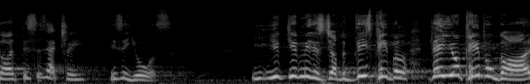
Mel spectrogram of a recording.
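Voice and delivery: play-acted, pointed, openly sarcastic tone. Acting out Moses speaking to God: sarcastic Moses voice. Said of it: "I can almost hear the sarcasm".

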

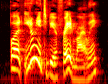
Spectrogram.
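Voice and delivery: ordinary delivery

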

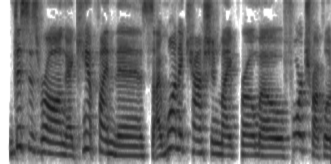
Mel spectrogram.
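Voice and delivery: usual speaking voice

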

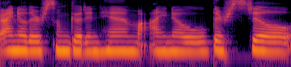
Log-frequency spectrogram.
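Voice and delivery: ordinary delivery

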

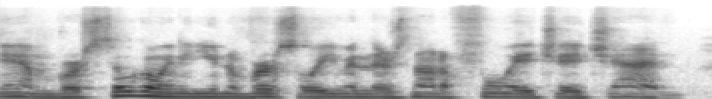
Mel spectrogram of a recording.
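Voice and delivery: ordinary talk

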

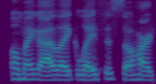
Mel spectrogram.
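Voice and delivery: ordinary delivery

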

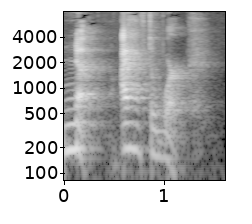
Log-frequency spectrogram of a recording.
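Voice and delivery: mock snapping, snappy put-on tone. Retelling his answer when she asked him to lie down with Harper, imitating someone snapping. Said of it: "he just snaps at me like".

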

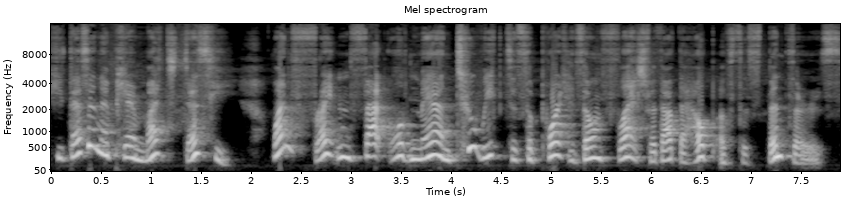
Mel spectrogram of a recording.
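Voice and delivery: put-on woman's voice impression. Reading a quote aloud as an impression of a woman's voice. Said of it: "I'm going to do my impression of her real quick".

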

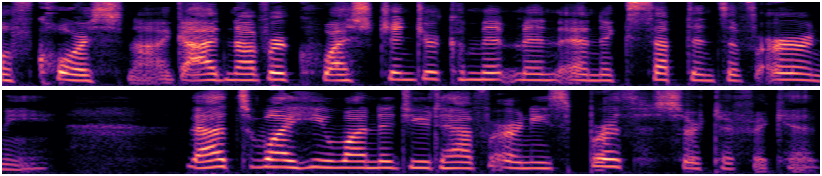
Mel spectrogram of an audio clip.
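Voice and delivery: ordinary delivery

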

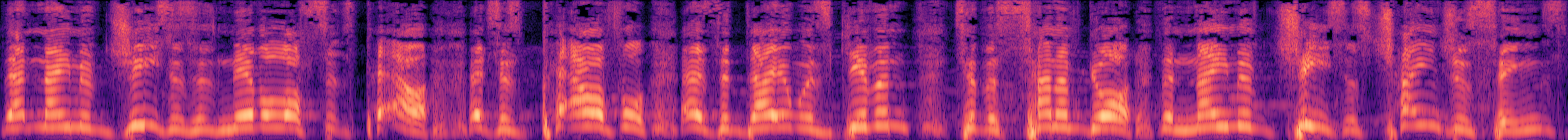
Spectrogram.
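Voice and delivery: loud, excited, fired-up preacher-style yelling. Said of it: "I know I'm yelling".

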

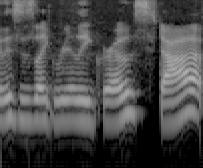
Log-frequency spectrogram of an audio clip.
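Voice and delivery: ordinary delivery

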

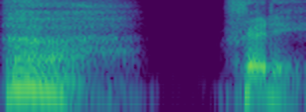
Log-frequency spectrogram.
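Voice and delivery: put-on, acted disappointed tone. Recalling an old-school professor addressing Freddy, imitating Professor Shun's disappointment. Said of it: "He's always so disappointed".

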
